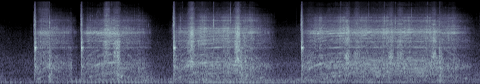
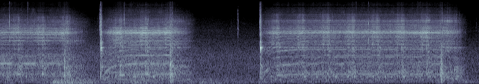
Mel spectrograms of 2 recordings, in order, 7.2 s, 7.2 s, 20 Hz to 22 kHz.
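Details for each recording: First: 1967 Ford F250 Camper Special truck, sitting 39 years, cranking in several starter bursts with an even rhythm; compression sounds good on all cylinders, no dead cylinder; normal cranking compression. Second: 1967 Ford F250 Camper Special big-block FE truck, sitting about 39 years, cranked via solenoid trigger after tightening loose battery ground: high whirring starter cranking with light ticking, spark present but engine turns over without catching.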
